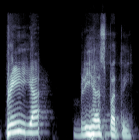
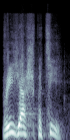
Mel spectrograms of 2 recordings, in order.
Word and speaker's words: Brihaspati: And how do you pronounce it, Hamel? Brihaspati. Brihashpati.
